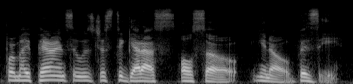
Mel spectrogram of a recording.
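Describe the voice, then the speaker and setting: A woman from Lebanon, an interview guest, talking in a lively, chatty and restless way. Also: deep voice, normal speed. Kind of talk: casual interview conversation.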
